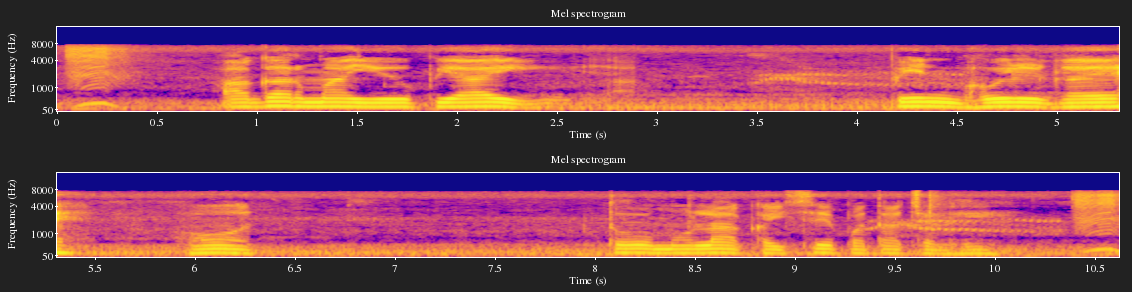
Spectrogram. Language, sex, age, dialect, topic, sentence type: Chhattisgarhi, male, 18-24, Northern/Bhandar, banking, question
